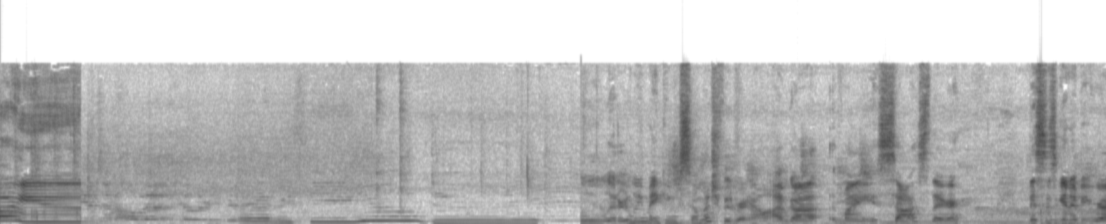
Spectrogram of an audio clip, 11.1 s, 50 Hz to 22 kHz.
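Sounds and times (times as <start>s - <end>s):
person humming: 2.4s - 5.6s.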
